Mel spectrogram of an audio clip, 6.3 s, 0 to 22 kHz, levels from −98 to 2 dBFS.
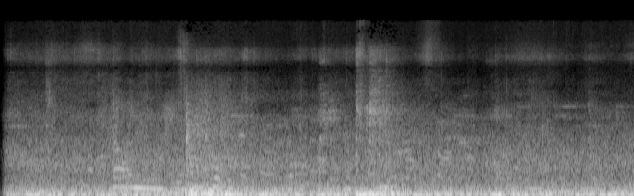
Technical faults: wrong sample rate

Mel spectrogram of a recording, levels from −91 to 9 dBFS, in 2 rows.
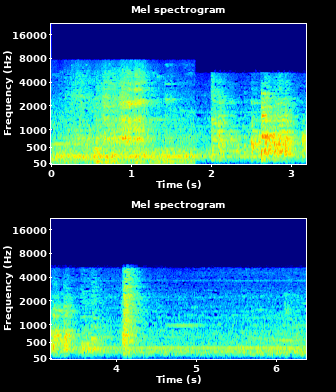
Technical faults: AAC compression; input switched to a poorer device

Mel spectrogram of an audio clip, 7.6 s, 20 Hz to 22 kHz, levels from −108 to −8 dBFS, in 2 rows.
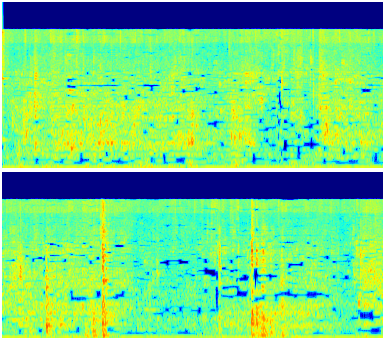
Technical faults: HE-AAC compression

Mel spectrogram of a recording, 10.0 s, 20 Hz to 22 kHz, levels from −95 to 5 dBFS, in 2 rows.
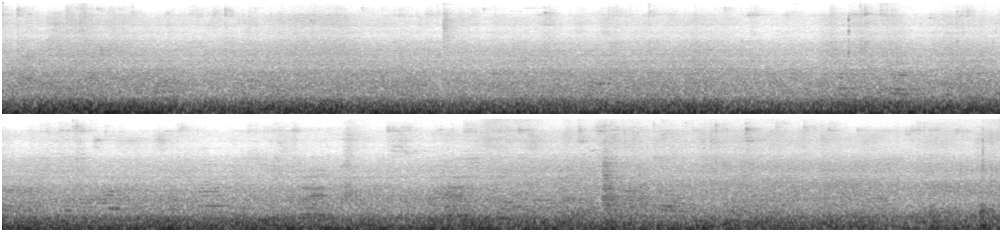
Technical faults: none

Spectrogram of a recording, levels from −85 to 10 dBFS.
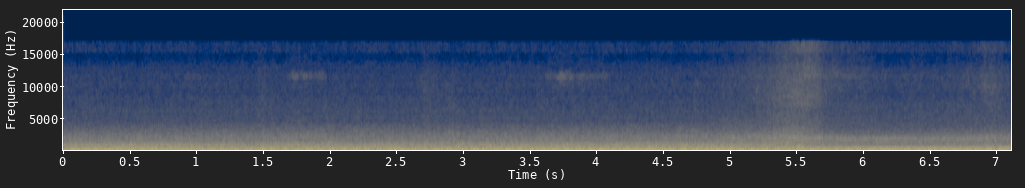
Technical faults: none

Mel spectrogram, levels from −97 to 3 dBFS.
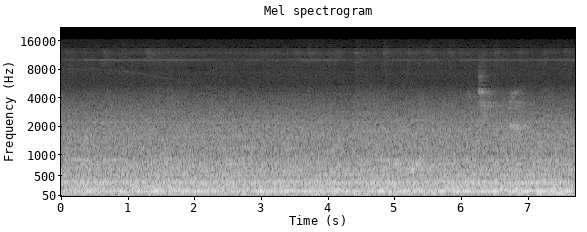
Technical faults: none

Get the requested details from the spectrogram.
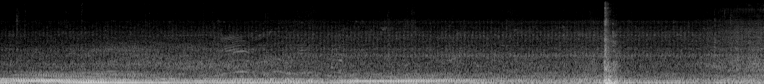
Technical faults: none

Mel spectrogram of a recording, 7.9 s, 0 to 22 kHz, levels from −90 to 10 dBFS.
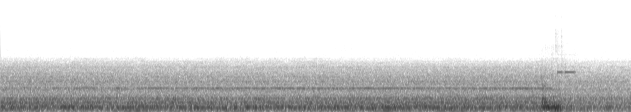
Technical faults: none

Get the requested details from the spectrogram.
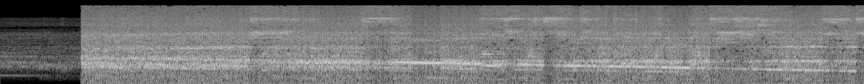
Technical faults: float read as integer

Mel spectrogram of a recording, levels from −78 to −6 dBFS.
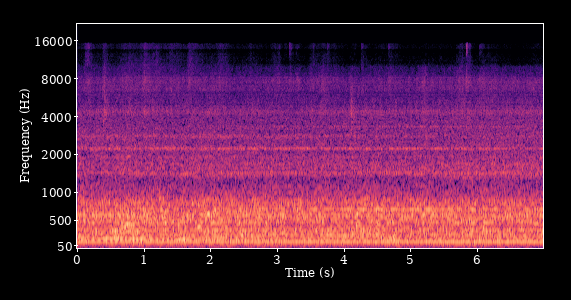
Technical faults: low-delay AAC compression

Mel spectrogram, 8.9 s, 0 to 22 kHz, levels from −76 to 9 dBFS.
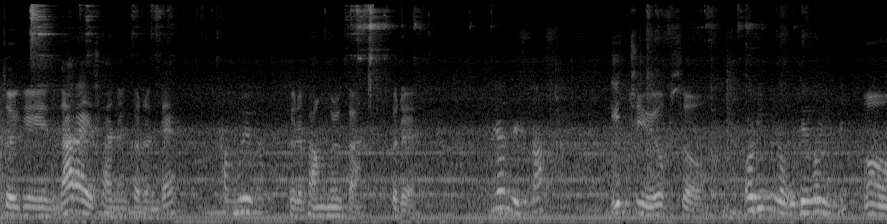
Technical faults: none

